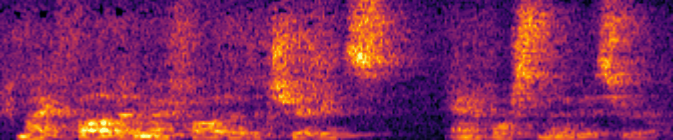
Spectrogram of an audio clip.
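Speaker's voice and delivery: quiet, thoughtful repetition; quiet musing. Shown as a demonstration. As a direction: ponder the words quietly. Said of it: "what does it mean".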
